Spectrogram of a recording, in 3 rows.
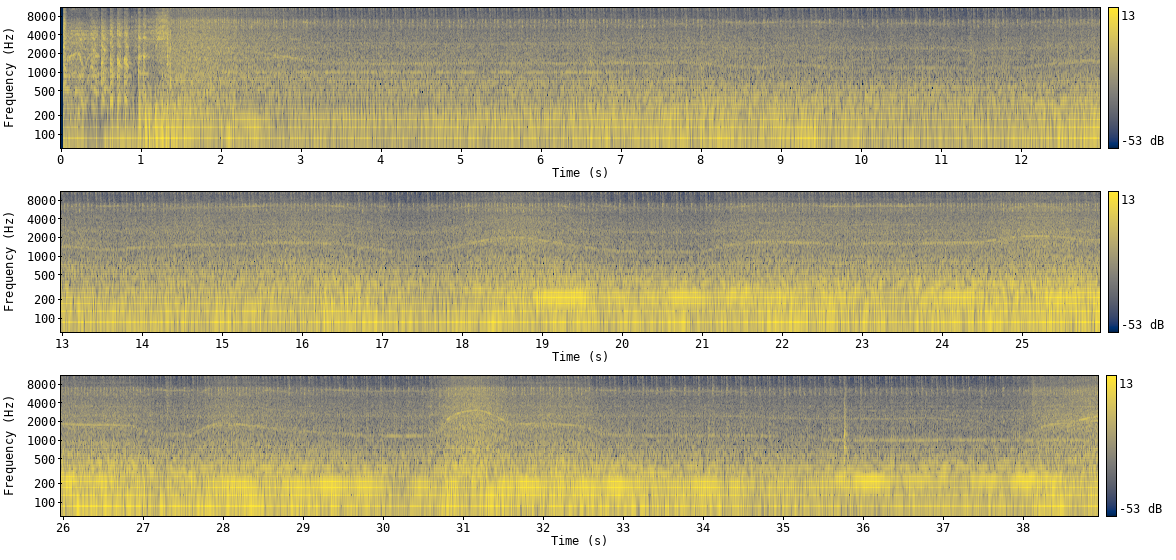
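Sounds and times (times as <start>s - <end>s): excavator engine running: 0.0s - 38.9s
hydraulic whine rising and falling: 14.8s - 38.9s.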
